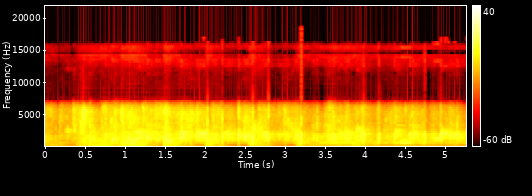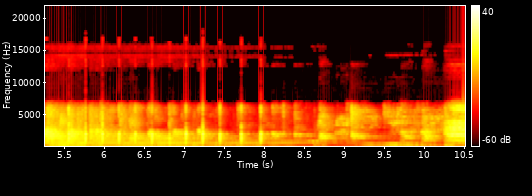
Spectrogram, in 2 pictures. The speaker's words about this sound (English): And now, could we have everybody in the congregation stand up and give the children a big round of applause?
